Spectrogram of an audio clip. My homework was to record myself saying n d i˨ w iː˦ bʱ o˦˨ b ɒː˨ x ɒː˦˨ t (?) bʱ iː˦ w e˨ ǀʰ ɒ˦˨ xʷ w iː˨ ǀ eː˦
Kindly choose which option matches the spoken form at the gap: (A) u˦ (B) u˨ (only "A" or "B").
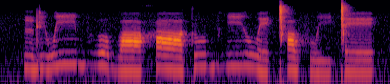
A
